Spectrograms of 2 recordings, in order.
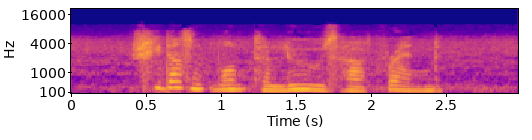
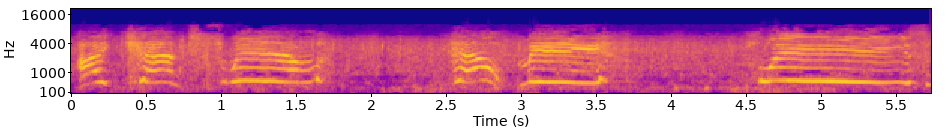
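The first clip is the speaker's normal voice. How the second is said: put-on very high, loud child's yells; panicked high-pitched pleading; shouting for help; 4 dB louder, slower than usual. A narrator's reading. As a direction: cry out desperately as a drowning boy. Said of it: "he's shouting".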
